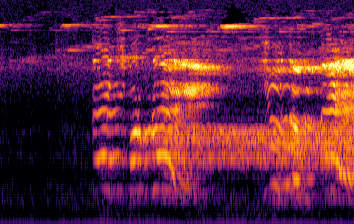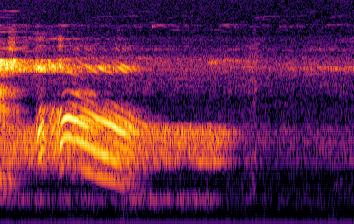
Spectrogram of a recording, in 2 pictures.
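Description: A handheld game console plays a bright electronic startup jingle.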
